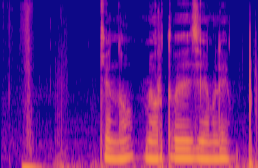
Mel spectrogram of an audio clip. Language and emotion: Russian, neutral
